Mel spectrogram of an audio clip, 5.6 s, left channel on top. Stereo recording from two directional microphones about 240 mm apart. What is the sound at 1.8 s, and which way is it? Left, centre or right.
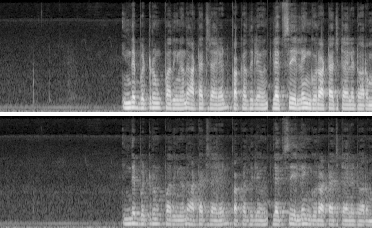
A man's voice, left.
